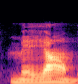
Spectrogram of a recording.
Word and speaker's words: me: the first word is pronounced may like the month it's spelled me but you pronounce the e at the end with an a sound like you would in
